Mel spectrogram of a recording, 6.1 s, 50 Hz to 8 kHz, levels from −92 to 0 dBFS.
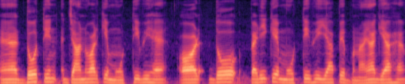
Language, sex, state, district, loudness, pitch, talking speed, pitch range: Hindi, male, Jharkhand, Sahebganj, -18 LUFS, 115 Hz, 175 wpm, 110-125 Hz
